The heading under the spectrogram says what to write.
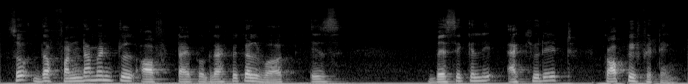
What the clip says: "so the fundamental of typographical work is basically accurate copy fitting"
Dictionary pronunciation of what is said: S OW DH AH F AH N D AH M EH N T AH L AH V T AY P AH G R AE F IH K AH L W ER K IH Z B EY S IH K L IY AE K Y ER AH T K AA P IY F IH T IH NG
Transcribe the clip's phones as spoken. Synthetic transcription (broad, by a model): S OW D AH F AH N D AH M EH N T AH L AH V T AY P AH G R AE F IH K AH L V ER K IH Z B EY S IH K L IY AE K Y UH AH T K AA P IY F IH T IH NG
